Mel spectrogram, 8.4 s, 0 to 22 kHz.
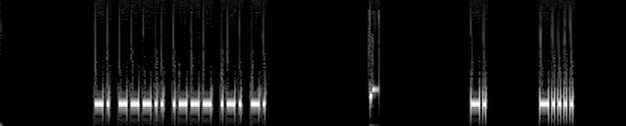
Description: Morse code, heard as a keyed tone, about 30 wpm, spaced as for 22 wpm, 700 Hz. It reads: N8JRN N6
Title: USA Call Signs - 5 Characters - 6x Character Spacing - 30wpm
